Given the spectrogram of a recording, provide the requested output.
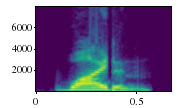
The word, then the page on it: widen: Indian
